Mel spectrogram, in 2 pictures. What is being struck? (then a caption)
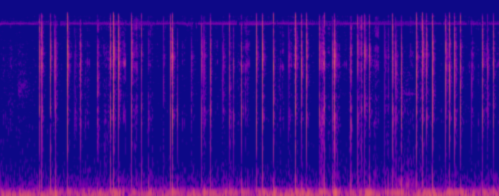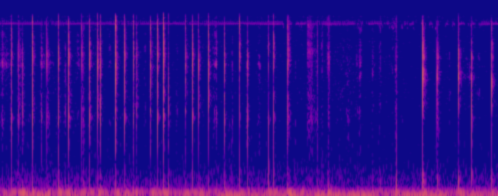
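Conical plastic lid. A hollow, conical green plastic lid is tapped and scratched with long nails, making a fast, irregular stream of sharp, dry clicks and rough scratching. The taps are bright and die away almost instantly, over a steady low hum.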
